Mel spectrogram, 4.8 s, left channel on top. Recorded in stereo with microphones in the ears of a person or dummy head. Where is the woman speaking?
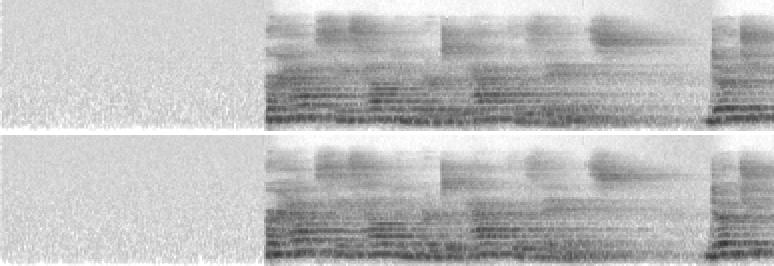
25° right (ahead or behind), 1.2 m.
